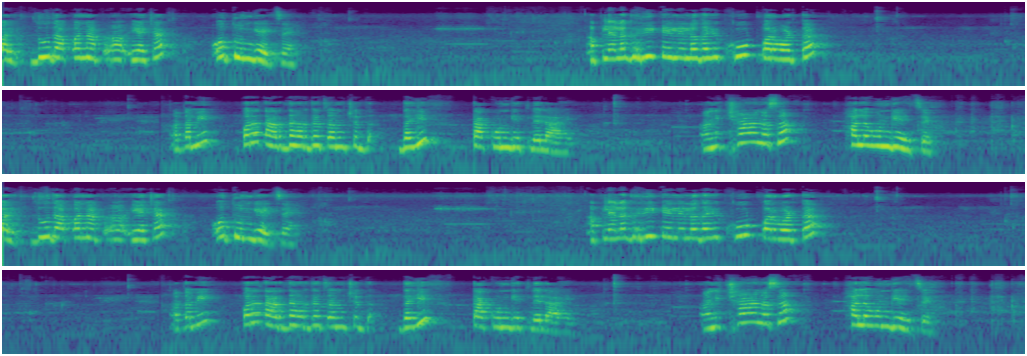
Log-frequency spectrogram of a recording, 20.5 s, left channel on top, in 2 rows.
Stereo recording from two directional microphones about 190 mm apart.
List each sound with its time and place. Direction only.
0.0 s speech: 20° left (ahead or behind)
5.8 s a woman's voice: 50° left (ahead or behind)
11.9 s a woman's voice: 30° left (ahead or behind)
17.2 s speech: 20° left (ahead or behind)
